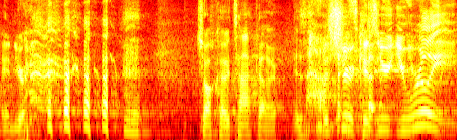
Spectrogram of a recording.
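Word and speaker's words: chocoTaco: it wrong a guy do taco doesn't rhyme we're talking oh oh yes choco choco taco oh it's supposed to rhyme yeah it's got a flow to it that you're not quite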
